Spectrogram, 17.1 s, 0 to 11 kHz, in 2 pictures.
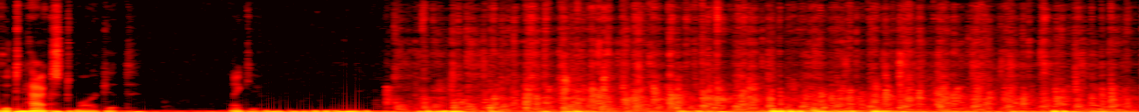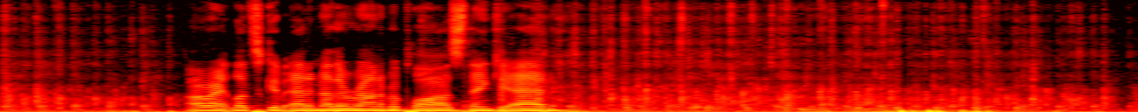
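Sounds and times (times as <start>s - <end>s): audience applauding: 2.9s - 10.0s, 12.0s - 17.0s.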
